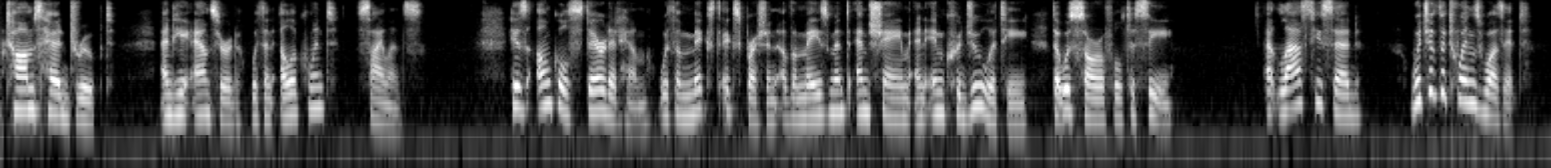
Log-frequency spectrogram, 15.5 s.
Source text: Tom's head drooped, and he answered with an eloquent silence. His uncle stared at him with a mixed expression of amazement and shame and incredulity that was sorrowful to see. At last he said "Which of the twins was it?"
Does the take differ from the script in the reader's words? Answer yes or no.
no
